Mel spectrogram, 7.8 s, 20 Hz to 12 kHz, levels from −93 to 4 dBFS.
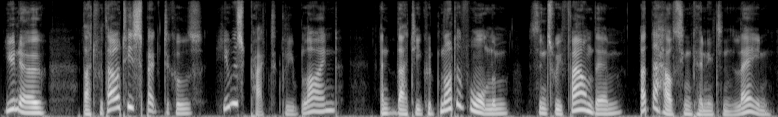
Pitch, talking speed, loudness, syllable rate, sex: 165 Hz, 215 wpm, -20 LUFS, 5.8 syllables/s, male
